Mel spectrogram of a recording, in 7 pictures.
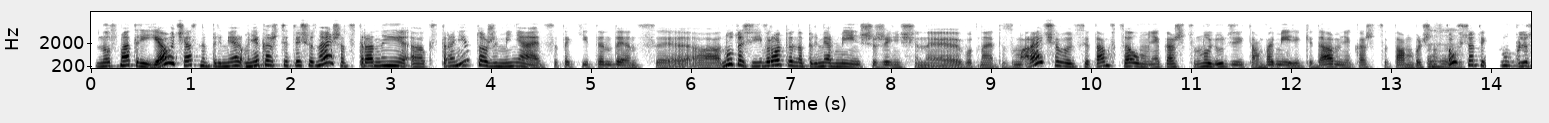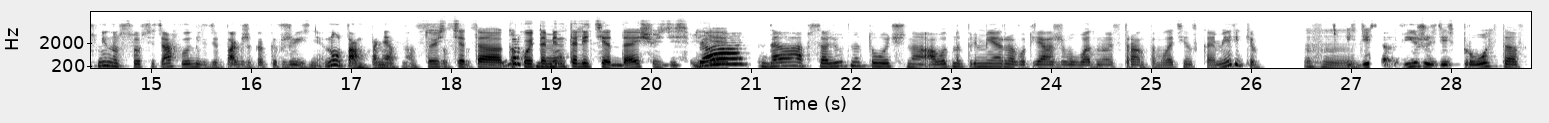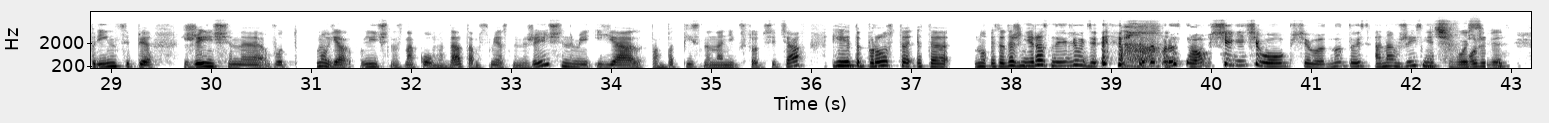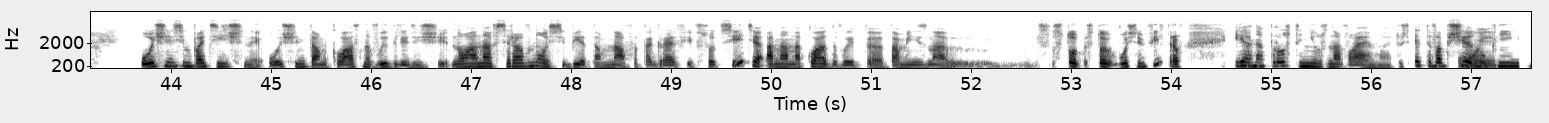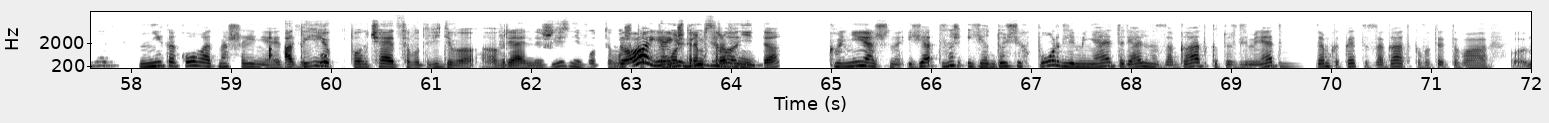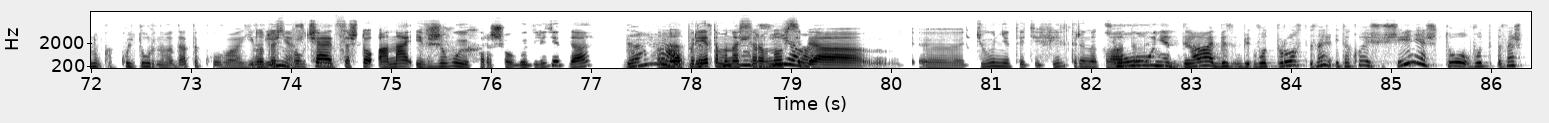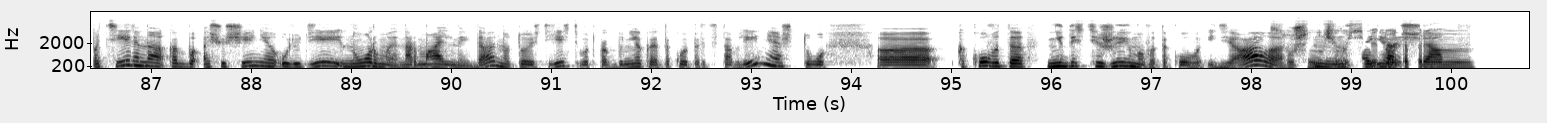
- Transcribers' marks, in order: tapping; chuckle; laughing while speaking: "люди - это просто вообще ничего общего"; "можешь" said as "мож"; "можешь" said as "мож"
- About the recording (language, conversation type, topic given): Russian, podcast, Как влияют фильтры и ретушь на самооценку?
